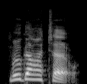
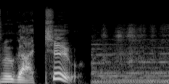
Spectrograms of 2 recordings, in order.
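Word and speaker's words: Mugato: scripts of this episode however DeForest Kelly could not pronounce the name correctly so they changed it to mugat but unfortunately during the entire filming both Shatner and Kelly pronounced the name as mugatu mugatu attacked him mugatu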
